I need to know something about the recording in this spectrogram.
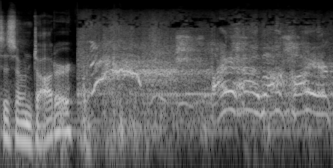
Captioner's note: Willa screaming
